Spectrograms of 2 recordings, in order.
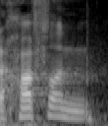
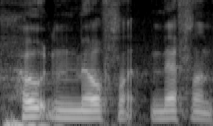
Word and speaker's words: Houghton Mifflin: a little bit, was I had Hufflin, or as my wife corrected me, Houghton Mifflin stock. I'm sure that's the correct pronunciation.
